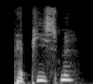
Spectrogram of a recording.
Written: papisme

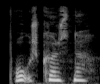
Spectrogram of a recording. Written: brugskunstner

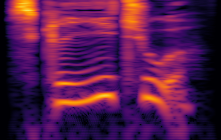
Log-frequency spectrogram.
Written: skrigetur

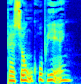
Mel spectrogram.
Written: persongruppering

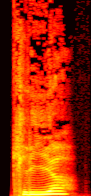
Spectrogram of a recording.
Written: CLEARENDE

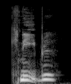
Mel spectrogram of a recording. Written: knebel

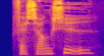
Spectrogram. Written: faconsyet

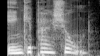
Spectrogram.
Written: enkepension

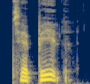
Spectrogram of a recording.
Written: tabel

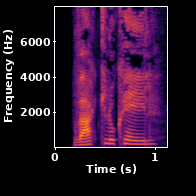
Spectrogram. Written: vagtlokale

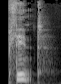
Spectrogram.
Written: plint

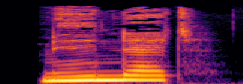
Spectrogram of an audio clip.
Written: midnat

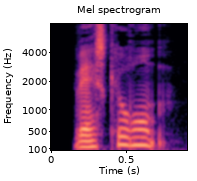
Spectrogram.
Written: vaskerum

